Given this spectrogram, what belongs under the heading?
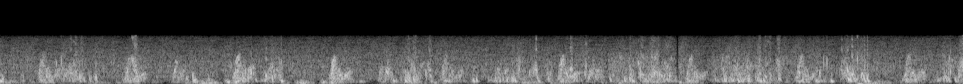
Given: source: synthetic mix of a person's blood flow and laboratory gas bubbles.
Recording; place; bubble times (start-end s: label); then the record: Doppler ultrasound of blood flow; precordium
0.00-0.08 s: bubbles
0.20-0.27 s: bubbles
0.54-1.01 s: bubbles
1.21-1.44 s: bubbles
1.89-2.12 s: bubbles
2.28-2.87 s: bubbles
3.83-4.33 s: bubbles
4.70-4.82 s: bubbles
4.87-5.54 s: bubbles
5.66-5.90 s: bubbles
6.07-6.79 s: bubbles
7.10-7.87 s: bubbles
8.13-8.82 s: bubbles
9.36-9.64 s: bubbles
From the record:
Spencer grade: 3 (all of the cardiac periods contain showers or single bubble signals, but not dominating or overriding the cardiac motion signals); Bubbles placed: only in the low amplitude regions of the cardiac cycle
